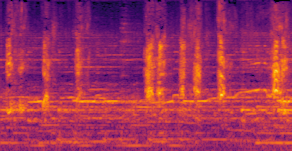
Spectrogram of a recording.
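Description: Background music with steady held notes, over which dogs give several short, sharp yelps and barks while play-fighting.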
